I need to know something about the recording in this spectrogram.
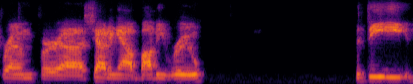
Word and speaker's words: Roode: for shouting out Bobby Rue the de the D is silent it's just like Jango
